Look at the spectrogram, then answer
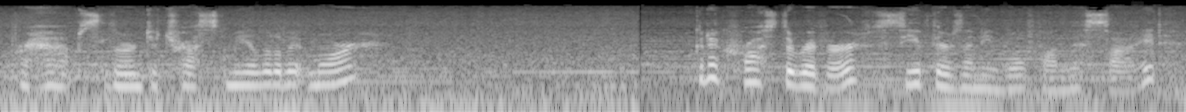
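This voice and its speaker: A gentle young elf woman, played by a woman gamer, narrates her own fantasy game journey. She is soft-spoken and unhurried, musing to herself at a medium pitch. Music plays clearly behind her voice. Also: expressive, natural voice. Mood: calm, musing. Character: gentle young female wood elf alchemist and forager. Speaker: player of a solo fantasy roleplay video series.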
